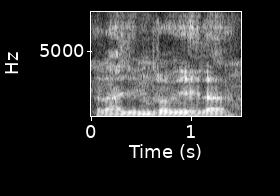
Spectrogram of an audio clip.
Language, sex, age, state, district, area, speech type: Odia, male, 30-45, Odisha, Nuapada, urban, spontaneous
